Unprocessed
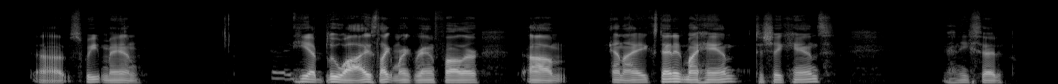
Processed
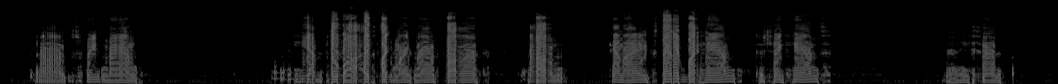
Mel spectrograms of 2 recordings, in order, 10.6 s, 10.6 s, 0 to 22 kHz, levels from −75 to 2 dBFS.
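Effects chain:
adaptive Wiener filter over 41 samples
output level in coarse steps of 21 dB
low-shelf EQ 220 Hz −4 dB
notch comb filter 290 Hz
every bin compressed towards the loudest bin 10 to 1
level −5 dB

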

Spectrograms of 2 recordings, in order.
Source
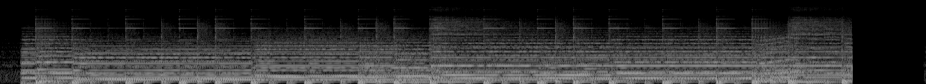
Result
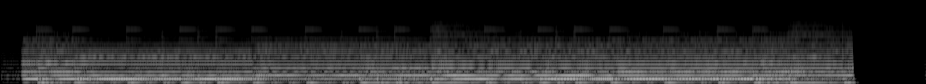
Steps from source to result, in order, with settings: channel vocoder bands 16, square 85.2 Hz

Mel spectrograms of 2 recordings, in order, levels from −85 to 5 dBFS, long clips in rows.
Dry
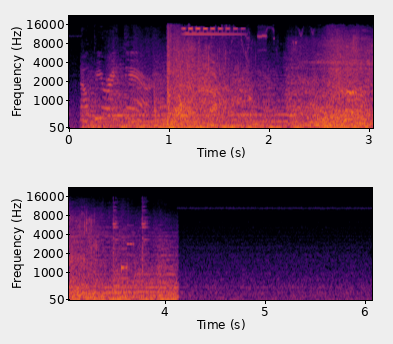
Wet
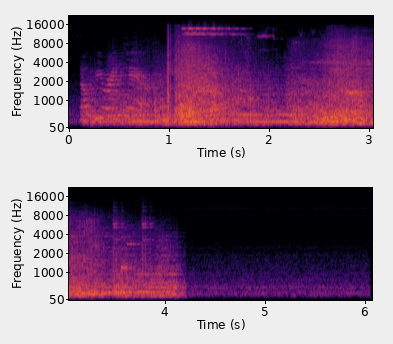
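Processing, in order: spectral tilt −1.5 dB per octave
on a send: ambience of single reflections 29 ms −7.5 dB, 77 ms −8 dB
on the sum: tube saturation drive 11 dB, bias 0.8
Butterworth high-pass 190 Hz 36 dB per octave

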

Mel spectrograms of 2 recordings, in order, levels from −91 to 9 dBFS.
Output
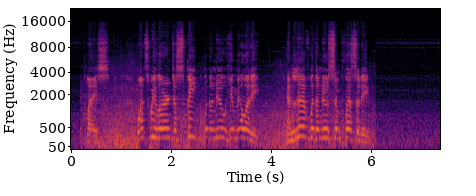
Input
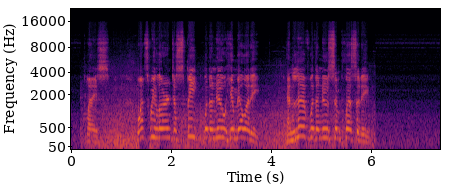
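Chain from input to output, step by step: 0:02.39–0:03.41: downward compressor 6 to 1, threshold −29 dBFS, peak gain reduction 8 dB

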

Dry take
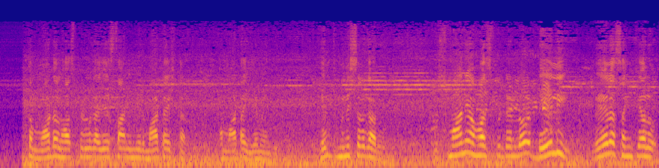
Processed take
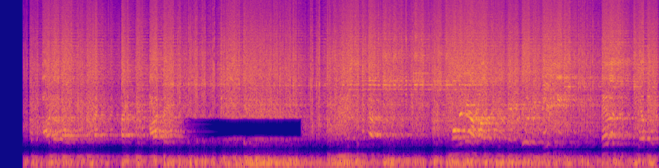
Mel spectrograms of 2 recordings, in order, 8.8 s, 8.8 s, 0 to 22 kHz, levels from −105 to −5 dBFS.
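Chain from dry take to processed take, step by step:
time-frequency cells dropped at random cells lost 34%
bit reduction 5 bits
meter weighting curve D
repeating echo 204 ms, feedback 59%, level −10.5 dB
time-frequency box erased 0:02.35–0:04.02, 600–1,300 Hz
elliptic band-stop filter 110–930 Hz, stop band 80 dB
parametric band 2,800 Hz −12 dB 1.1 octaves
hum removal 49.44 Hz, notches 30
automatic gain control gain up to 11.5 dB
comb and all-pass reverb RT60 0.44 s, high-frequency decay 0.35×, pre-delay 35 ms, DRR 4.5 dB
level −8 dB

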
